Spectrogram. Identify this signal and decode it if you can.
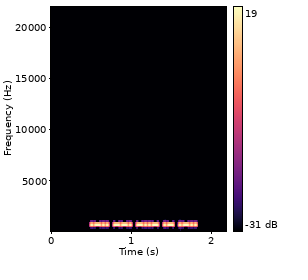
Morse code, heard as a keyed tone, about 50 wpm, 700 Hz. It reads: LGXAL
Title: Code Groups - 5 Letters - 50wpm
